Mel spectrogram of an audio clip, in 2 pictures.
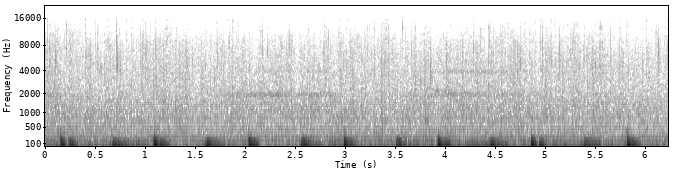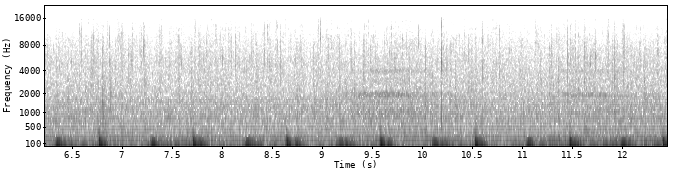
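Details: ASMR sleep-aid loop of a heartbeat with soft breathing and rain ambience: soft, steady low thumps at about 64 a minute under a rain-like hiss.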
